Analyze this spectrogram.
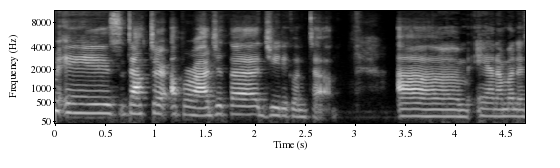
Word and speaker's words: Aparajita: so needed um so my name is dr aparajitha kunta um and i'm gonna say it one more time so you can learn how to pronounce it apparatchita and it is an ancient sanskrit name i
